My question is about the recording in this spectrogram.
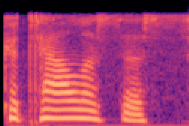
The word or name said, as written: catalysis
